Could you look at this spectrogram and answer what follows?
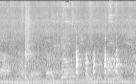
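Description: Hen perched on a person's shoulder, recently removed from her flock for fighting, making a short run of soft, close clucks in a quick uneven rhythm over low background noise.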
